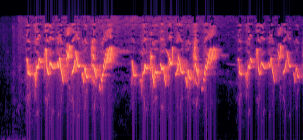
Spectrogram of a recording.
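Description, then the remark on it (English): An Akiapolaau, a large, bright yellow honeycreeper that acts like a woodpecker, sings in three bright, rapid warbling bursts, each about two seconds long with brief pauses between, clear, with no other sounds. “Kia Pololū are large, bright yellow honeycreepers that act like woodpeckers.”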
